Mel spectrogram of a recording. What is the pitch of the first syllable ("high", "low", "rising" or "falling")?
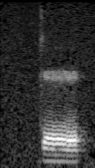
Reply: low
